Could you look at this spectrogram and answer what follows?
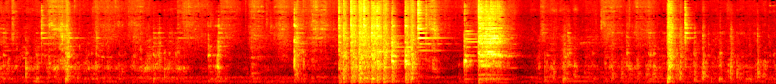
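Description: Rice flour being stirred into boiling water in a pot to make khichu dough: a utensil scrapes and clinks against the pot. The scraping grows louder in stretches about five and about seven seconds in.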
